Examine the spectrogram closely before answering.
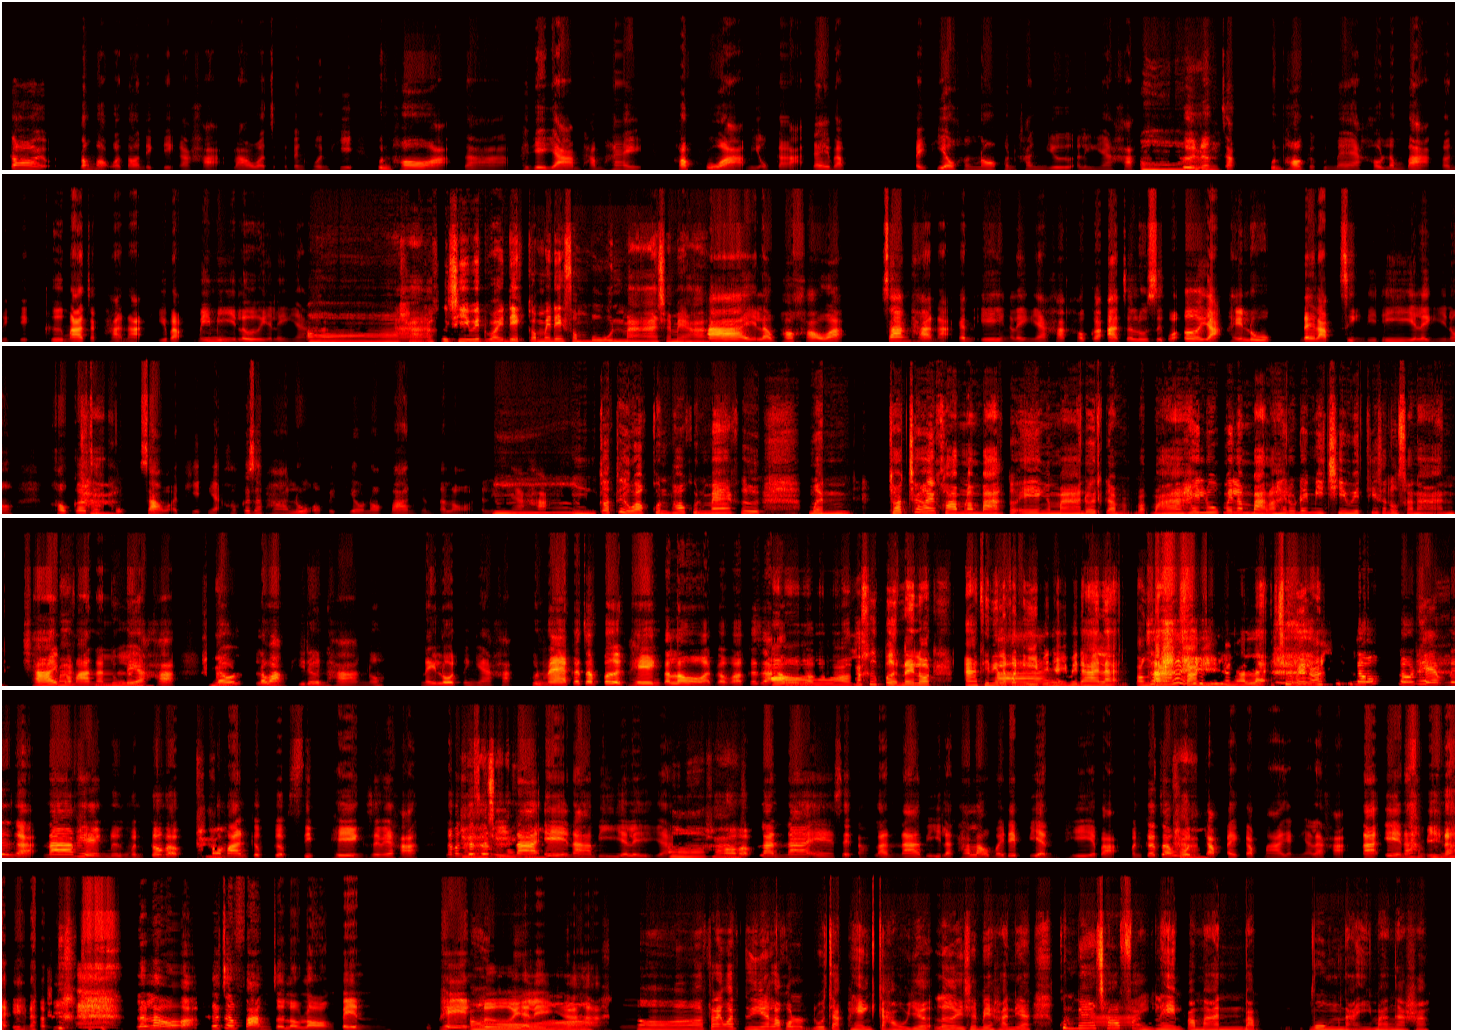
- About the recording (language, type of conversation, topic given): Thai, podcast, เพลงอะไรที่ทำให้คุณนึกถึงวัยเด็กมากที่สุด?
- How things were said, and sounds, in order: tapping; other background noise; laughing while speaking: "ใช่"; laughing while speaking: "ใช่ไหมคะ ?"; in English: "รัน"; in English: "รัน"; laughing while speaking: "หน้า เอ หน้า บี หน้า เอ หน้า บี"; laugh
